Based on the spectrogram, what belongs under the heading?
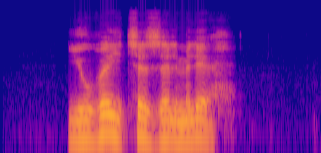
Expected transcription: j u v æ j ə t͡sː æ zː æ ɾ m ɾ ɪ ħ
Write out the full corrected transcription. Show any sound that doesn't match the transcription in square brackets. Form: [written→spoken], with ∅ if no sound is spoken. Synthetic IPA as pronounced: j u v æ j ə t͡sː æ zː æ [ɾ→l] m [ɾ→l] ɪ ħ

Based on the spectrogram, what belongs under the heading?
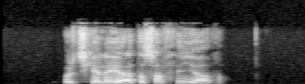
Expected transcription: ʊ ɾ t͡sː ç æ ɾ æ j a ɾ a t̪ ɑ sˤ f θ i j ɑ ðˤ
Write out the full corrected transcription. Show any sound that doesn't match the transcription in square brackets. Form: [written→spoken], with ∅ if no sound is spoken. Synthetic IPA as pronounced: ʊ ɾ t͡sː ç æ [ɾ→l] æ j a ɾ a t̪ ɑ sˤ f θ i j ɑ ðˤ

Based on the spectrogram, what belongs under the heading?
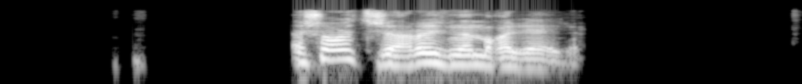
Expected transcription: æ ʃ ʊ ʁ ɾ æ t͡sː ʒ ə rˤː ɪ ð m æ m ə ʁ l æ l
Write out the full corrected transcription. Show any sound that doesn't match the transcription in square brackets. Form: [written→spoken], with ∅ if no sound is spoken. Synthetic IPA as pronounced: æ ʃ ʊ ʁ ɾ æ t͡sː ʒ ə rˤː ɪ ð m æ m ə ʁ l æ l

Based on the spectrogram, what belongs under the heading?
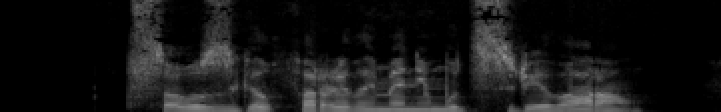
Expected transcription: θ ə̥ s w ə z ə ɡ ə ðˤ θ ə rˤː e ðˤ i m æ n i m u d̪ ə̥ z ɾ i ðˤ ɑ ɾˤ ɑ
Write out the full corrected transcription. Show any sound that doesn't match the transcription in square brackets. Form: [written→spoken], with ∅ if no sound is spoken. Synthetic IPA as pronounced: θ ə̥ s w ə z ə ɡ ə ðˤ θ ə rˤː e ðˤ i m æ n i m u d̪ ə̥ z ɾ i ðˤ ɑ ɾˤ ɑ

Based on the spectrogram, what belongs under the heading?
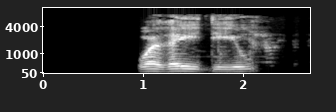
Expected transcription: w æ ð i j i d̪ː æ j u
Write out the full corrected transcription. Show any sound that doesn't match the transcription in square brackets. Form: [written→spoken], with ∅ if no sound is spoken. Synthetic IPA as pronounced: w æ ð [i→æ] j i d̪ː [æ→i] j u

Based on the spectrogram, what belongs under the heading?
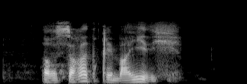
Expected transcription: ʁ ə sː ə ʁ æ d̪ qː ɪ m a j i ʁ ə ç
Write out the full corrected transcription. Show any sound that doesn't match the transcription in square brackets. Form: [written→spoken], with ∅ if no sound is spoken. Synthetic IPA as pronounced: ʁ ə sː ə ʁ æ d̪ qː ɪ m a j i [ʁ→ð] ə ç

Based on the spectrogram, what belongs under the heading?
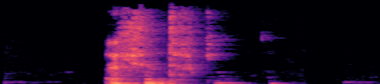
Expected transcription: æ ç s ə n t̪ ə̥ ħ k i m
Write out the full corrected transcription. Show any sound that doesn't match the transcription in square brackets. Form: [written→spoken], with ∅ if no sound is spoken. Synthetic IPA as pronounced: æ ç [s→θ] ə n t̪ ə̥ [ħ→f] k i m

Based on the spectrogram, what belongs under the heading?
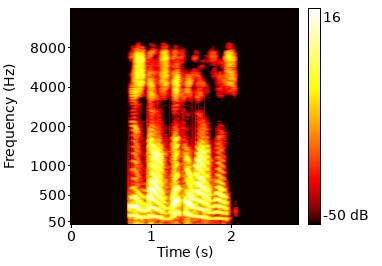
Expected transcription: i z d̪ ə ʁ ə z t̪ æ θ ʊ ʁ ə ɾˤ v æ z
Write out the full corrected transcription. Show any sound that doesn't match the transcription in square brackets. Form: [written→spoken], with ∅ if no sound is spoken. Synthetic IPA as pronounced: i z d̪ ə ʁ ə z [t̪→d̪] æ θ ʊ ʁ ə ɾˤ v æ z

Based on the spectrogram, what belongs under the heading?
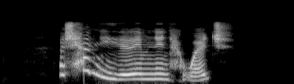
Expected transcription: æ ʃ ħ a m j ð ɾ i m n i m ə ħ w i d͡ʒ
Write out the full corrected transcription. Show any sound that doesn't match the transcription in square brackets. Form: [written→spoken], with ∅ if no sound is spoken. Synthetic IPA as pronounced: æ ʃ ħ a [m→n] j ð ɾ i m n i [m→n] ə ħ w [i→æ] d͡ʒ

